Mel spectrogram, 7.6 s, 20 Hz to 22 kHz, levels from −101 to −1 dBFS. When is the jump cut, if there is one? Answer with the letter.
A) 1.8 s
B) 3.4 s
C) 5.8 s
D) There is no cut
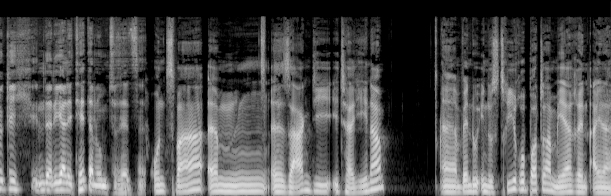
A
